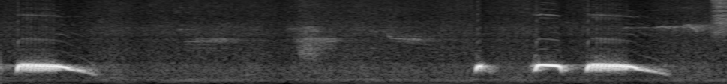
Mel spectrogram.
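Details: Spotted dove song in the Thai lu'tan and karam styles: a long falling coo, then after a pause two clipped coos leading into another drawn-out descending coo, with faint bird chirps between phrases.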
